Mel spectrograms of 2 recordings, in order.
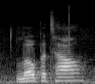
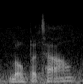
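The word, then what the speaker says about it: L'Hôpital: So this right here looks like it's spelled hospitals, but it's L'Hopital. L'Hopital.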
